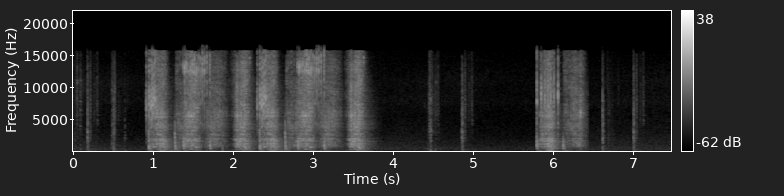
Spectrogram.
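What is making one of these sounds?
Heavy stone blocks crunch and thud into place with a rattling burst.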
